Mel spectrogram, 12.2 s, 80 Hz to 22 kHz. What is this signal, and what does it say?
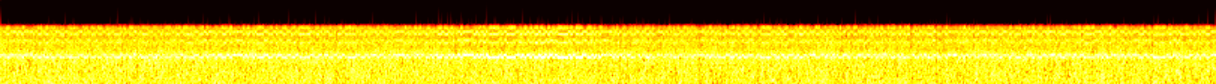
Two-tone teleprinter signal, about 170 Hz shift.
